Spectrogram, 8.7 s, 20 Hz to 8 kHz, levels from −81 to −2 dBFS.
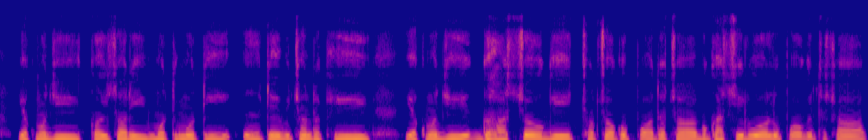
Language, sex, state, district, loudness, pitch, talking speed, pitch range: Garhwali, male, Uttarakhand, Uttarkashi, -30 LUFS, 165 Hz, 160 wpm, 160-170 Hz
